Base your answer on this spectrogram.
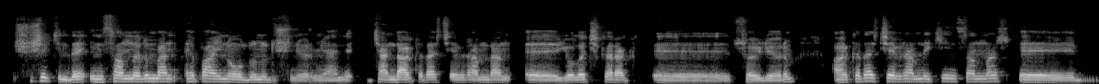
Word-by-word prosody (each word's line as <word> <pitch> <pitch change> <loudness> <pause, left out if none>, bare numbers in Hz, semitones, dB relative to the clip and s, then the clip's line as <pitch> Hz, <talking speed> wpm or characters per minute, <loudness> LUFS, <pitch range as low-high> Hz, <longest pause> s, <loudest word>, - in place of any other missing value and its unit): Şu - - -5
şekilde 125 -7 +1
insanların, 135 +2 +3
ben, 135 -1 +2
hep 135 +1 -2
aynı 130 -2 +2
olduğunu 115 -1 +1
düşünüyorum, 95 -2 -4
yani, 100 0 -3 0.2
kendi 110 -5 +2
arkadaş 115 +1 +1
çevremden, 110 -1 -1 0.2
eee, 110 - +3 0.3
yola 110 +2 +2
çıkarak, 110 -2 0 0.2
eee, 95 -2 -2
söylüyorum. 100 +4 0 0.3
Arkadaş 140 +6 +1
çevremdeki 135 -2 0
insanlar, 135 +1 -2
eee, 105 -2 +2
b - - -10
115 Hz, 120 wpm, -22 LUFS, 105-135 Hz, 0.3 s, insanların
